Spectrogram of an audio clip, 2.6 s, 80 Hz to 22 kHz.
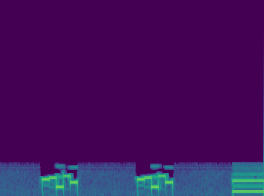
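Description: Five-tone selective call (ZVEI), heard as quick runs of five tones, tones of about 80 ms. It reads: 89206 89206
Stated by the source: ZVEI five-tone selective call received by SDR, from the feuerwehr-orlamuende (Orlamünde fire brigade) server.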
